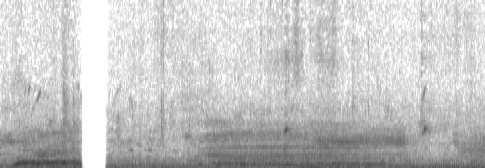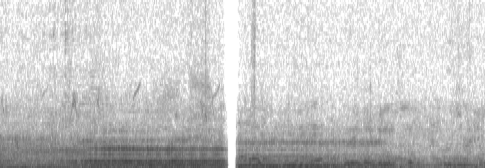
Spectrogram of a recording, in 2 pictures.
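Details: Heavy-breed camel at a camel market in the mating season, vocalising before mating: long, throaty, warbling groans with rough overtones, rising and falling over several seconds, broken by two short silent cuts, with crowd noise underneath.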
